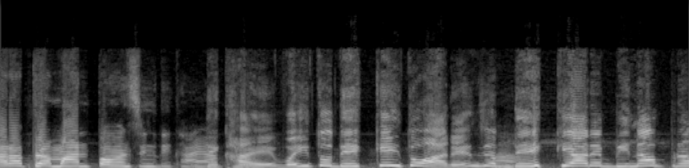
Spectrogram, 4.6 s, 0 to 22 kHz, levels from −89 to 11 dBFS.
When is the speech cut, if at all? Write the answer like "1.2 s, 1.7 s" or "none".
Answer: none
